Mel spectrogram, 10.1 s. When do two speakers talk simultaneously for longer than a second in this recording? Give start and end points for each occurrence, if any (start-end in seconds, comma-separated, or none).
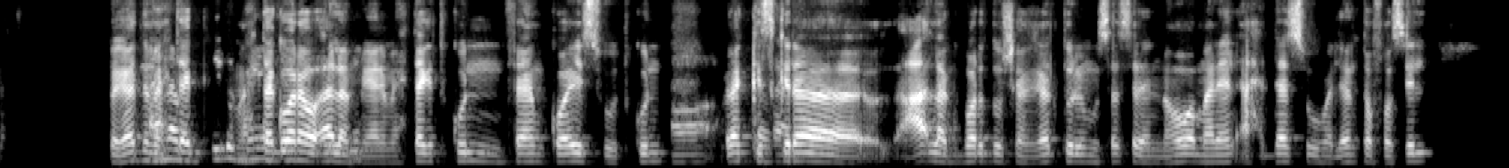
1.0-2.5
